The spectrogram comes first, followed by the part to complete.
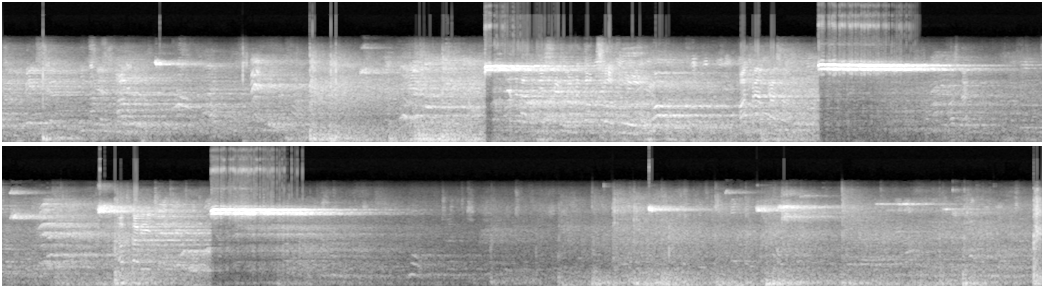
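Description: Indoor youth football game in a sports hall: the ball being kicked and bouncing on the wooden floor, with players shouting, all echoing in the hall. Several loud, high-pitched sounds lasting a second or two stand out between about seven and twenty seconds in.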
